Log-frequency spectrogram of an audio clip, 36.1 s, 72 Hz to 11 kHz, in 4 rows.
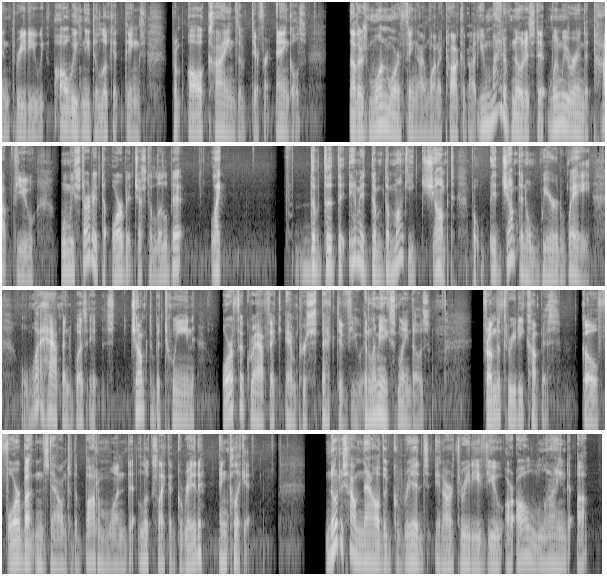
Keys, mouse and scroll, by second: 0.4-1.6 middle drag, 2.1-3.9 middle drag, 4.7-5.1 middle drag, 8.5 KP_7, 11.4 middle click, 18.1-19.1 middle drag, 19.6-20.1 scroll up 1, 30.9 click.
